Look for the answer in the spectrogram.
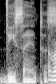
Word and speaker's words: DeSantis: DeSantis.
